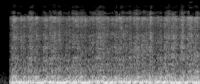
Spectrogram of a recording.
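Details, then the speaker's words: Hemi V8 swap with extra coils and XFI-triggered fuel pump, first fire-up: catches instantly, loud steady deep idle, no misses or knocks, likened to a top fuel car; normal idle. "sounds like a top fuel car!"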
